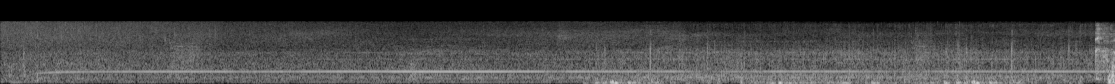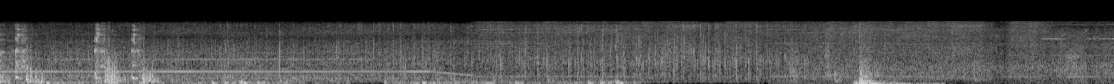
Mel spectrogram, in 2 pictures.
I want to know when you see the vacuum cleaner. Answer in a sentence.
You can hear the vacuum cleaner from 0.0 to 22.2 s.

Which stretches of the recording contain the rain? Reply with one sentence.
The rain can be heard from 0.0 to 22.2 s.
